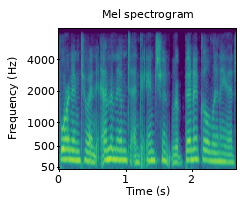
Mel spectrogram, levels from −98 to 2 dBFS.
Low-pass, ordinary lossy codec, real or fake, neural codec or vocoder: 7.2 kHz; Opus, 64 kbps; fake; codec, 24 kHz, 1.5 kbps, HILCodec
